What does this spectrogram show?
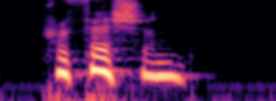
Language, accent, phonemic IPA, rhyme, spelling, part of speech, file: English, UK, /pɹəˈfɛʃ.ən/, -ɛʃən, profession, noun, En-uk-profession.ogg
- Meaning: A declaration of faith.: 1. A promise or vow made on entering a religious order 2. The declaration of belief in the principles of a religion; hence, one's faith or religion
